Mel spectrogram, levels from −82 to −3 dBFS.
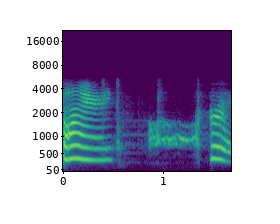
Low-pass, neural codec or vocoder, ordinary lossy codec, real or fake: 5.4 kHz; codec, 24 kHz, 0.9 kbps, DualCodec; AAC, 48 kbps; fake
